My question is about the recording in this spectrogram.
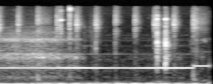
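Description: Computer keyboard keys and mouse buttons clicking, a scatter of light taps, as shortcut keys are pressed and selections made.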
